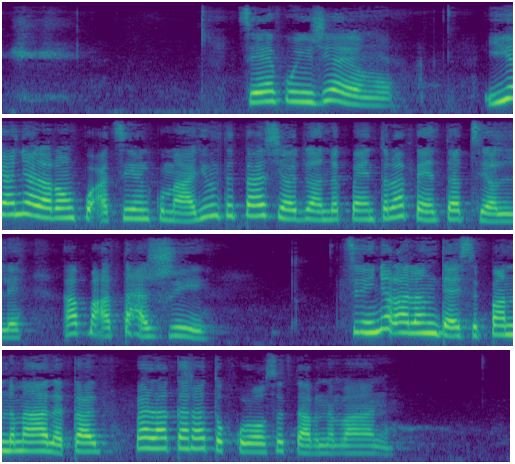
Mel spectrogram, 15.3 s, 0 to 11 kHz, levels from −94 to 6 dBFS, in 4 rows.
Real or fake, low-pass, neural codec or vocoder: fake; 9.9 kHz; codec, 24 kHz, 0.9 kbps, WavTokenizer, medium speech release version 2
